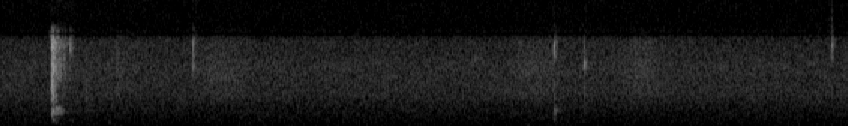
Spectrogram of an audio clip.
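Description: A few faint clicks from computer input while text is typed into a form: one sharper click just after the start, a soft one about a second in, and a quick pair near three seconds, over quiet room hiss.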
